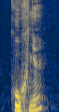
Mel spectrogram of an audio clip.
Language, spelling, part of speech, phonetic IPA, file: Russian, кухня, noun, [ˈkuxnʲə], Ru-кухня.ogg
- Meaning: 1. kitchen 2. suite of furniture for a kitchen 3. cuisine 4. behind-the-scenes dealings or operation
